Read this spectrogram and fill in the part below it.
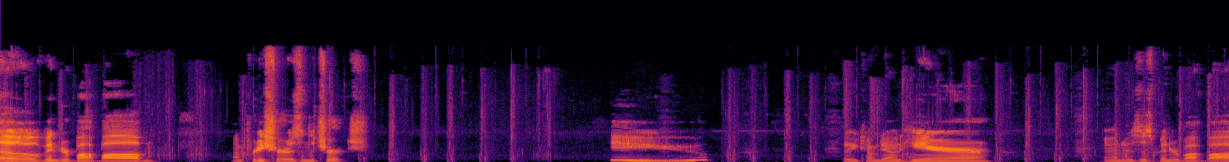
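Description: Footsteps tread on a hard road surface.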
